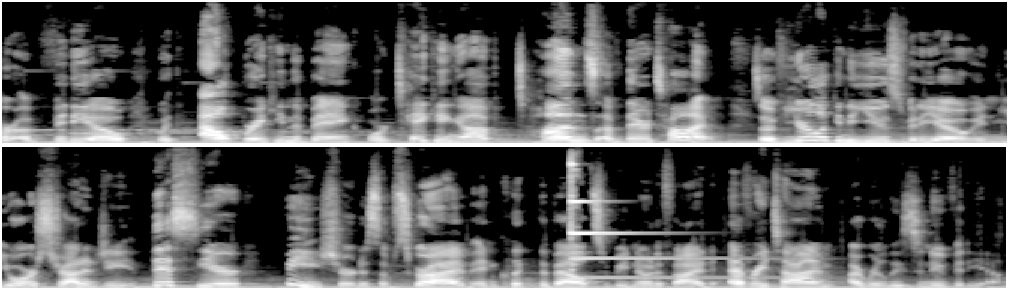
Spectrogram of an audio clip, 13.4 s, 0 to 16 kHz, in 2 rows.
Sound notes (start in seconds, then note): 10.5 bell rings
